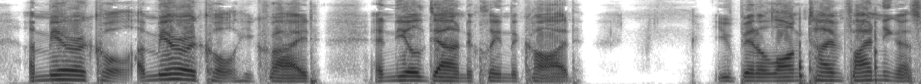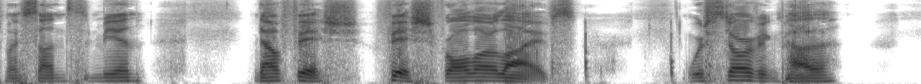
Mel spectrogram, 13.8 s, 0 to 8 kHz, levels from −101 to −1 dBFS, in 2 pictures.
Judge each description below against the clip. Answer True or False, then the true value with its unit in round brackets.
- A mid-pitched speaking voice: False (125 Hz)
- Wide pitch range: False (3.6 semitones)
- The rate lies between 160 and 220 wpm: False (150 wpm)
